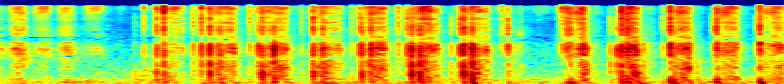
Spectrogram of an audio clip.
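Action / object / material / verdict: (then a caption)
scrape / bar of soap / soap / none. Long blue nails rub and scratch a small, round, flat, solid white soap bar. The result is a fast series of short, dry, raspy scrapes, about four per second, with a bright, hissy top and little low end.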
